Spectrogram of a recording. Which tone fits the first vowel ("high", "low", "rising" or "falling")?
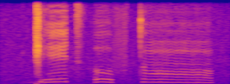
rising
